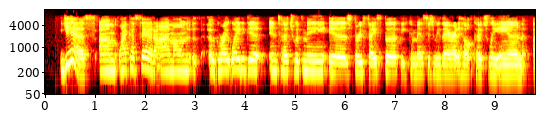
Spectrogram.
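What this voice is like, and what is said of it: Southern accent. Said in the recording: “your beautiful southern accent”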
